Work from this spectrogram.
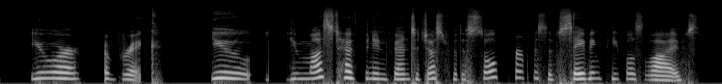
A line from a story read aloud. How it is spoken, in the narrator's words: he stammered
